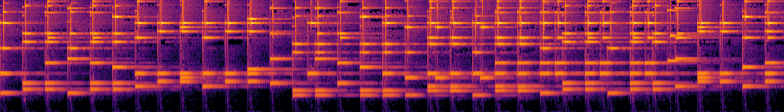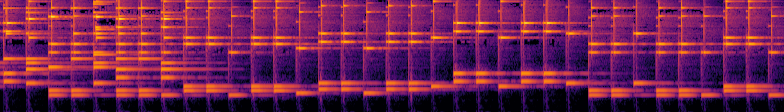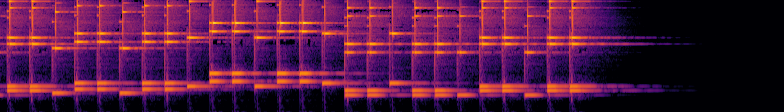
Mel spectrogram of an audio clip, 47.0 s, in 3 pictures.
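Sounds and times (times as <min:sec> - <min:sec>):
music box melody in C minor: 0:00.0 - 0:44.1.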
